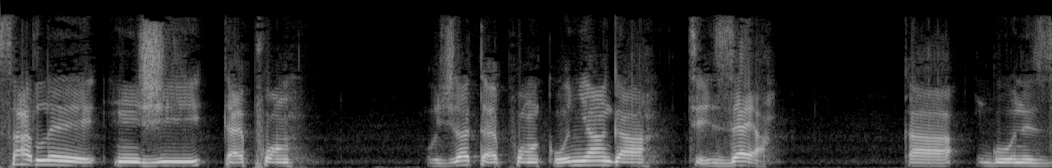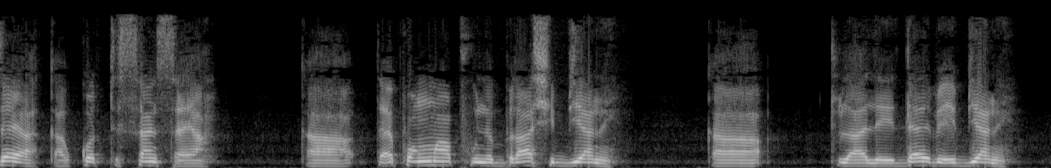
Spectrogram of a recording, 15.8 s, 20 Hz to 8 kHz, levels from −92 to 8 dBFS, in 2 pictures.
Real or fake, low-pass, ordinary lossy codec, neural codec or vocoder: real; 7.2 kHz; MP3, 48 kbps; none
